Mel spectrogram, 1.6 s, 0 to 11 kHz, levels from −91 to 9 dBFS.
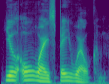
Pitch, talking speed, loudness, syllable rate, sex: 140 Hz, 145 wpm, -15 LUFS, 4.6 syllables/s, female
